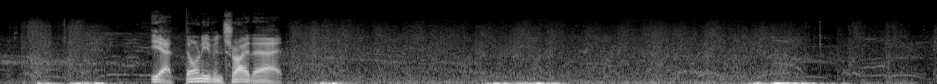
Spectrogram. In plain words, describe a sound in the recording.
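Fiery blasts boom with deep thuds.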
